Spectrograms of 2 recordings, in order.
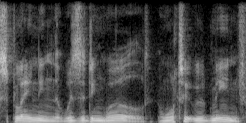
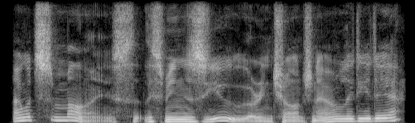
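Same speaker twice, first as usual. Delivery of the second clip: higher, dry and wryly amused; a gently ironic remark; wry smile; 8 semitones higher than usual. A narrator's reading. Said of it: "Ambrose noted with a wry smile".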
